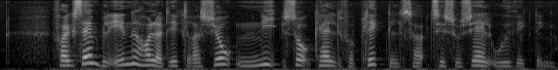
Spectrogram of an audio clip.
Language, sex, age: Danish, female, 46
